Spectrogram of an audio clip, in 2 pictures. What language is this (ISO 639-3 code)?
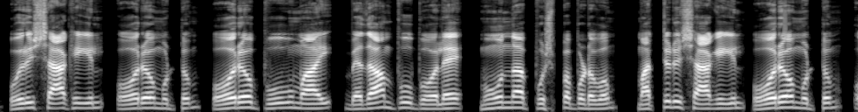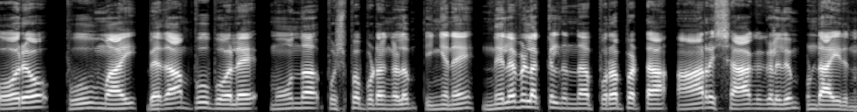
mal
